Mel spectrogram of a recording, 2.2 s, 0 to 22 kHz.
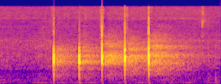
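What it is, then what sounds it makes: Knocked wall. Five sharp knocks on a wall in a medieval commandery, struck to compare against an unexplained noise heard earlier. Each knock is a crisp, hollow tap with a clear mid-pitched tone around 1.25 kHz, almost no low end, and a faint lingering ring between strikes. The knock does not match the earlier noise, which was a big, very dull thud like knocking on a door.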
